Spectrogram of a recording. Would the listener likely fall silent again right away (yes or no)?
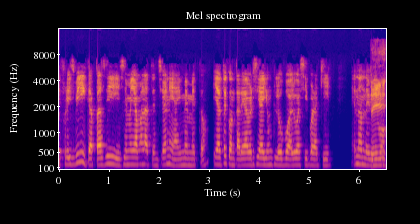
no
